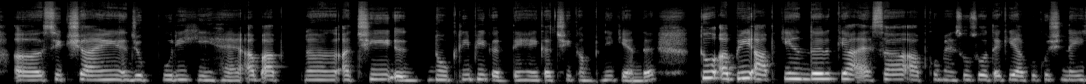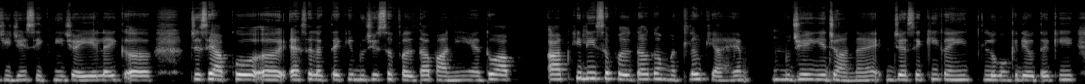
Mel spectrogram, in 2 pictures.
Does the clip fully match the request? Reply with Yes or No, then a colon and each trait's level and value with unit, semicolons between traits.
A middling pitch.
No: high, 210 Hz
